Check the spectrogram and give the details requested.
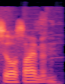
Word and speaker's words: psilocybin: philosin too and the answer is psilocybin all right everyone gets two points is a silent P I don't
